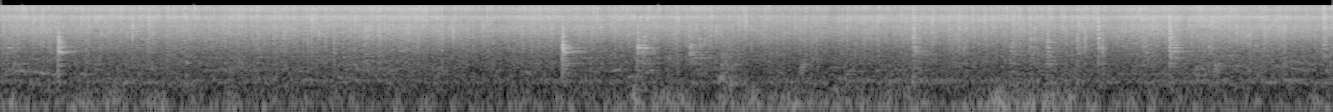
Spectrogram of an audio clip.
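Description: Donggeurangttaeng, small Korean meat-and-vegetable patties, sizzling in oil on a griddle: a steady frying hiss, with a few short sharp ticks scattered through it.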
